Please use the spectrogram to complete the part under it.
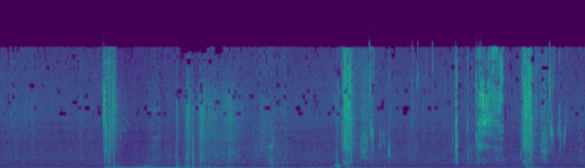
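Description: A blade chops wetly into a carcass with repeated heavy thuds.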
